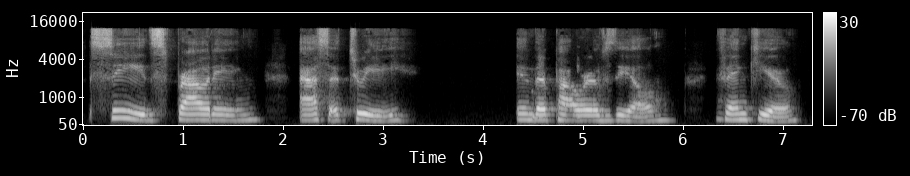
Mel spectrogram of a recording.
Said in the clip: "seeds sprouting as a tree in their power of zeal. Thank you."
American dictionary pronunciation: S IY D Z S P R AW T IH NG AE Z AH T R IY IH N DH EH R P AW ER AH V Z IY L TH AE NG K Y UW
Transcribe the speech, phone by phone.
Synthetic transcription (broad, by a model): S IY D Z S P R AW T IH NG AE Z AH T R IY IH N DH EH R P AW ER AH V Z IY L TH AE NG K Y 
